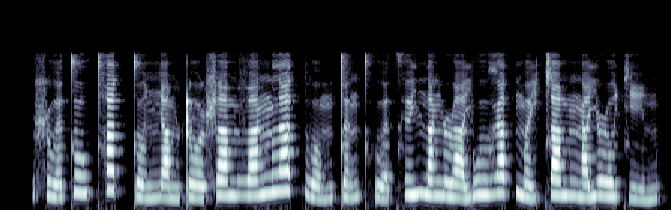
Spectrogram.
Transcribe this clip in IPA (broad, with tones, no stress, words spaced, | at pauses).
ʂu˨˩˨ə̯t̪o˧wt̪ʰa˦˥t̚ t̪o˨˩ɲa˨˩mʈo˨˩ʂa˧m va˧˥ŋla˦˥t̚ vo˨˩˨m t̪əː˨˩˦ŋt̪ʰu˨˩˨ə̯t̪ʰɨ˧˥jna˧ŋ ɹa˨˩˦jwu˧ɣa˦˥t̚ mə˨˩˦jca˧m ŋa˧˥jɹo˧ci˨˩˨m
